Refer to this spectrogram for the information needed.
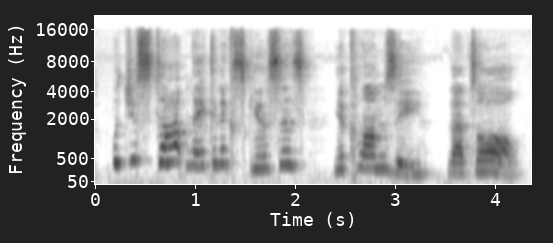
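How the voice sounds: A woman uses a put-on character voice with a high pitch. It moves slowly, with big pitch swings.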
